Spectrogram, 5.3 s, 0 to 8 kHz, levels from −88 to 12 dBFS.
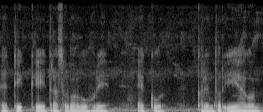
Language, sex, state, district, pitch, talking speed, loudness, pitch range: Chakma, male, Tripura, Unakoti, 100 Hz, 100 wpm, -16 LUFS, 95-110 Hz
